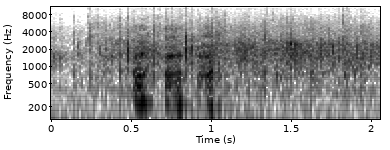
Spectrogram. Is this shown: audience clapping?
yes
